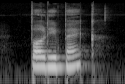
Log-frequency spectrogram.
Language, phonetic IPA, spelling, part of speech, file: Czech, [ˈpolɪbɛk], polibek, noun, Cs-polibek.ogg
- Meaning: kiss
